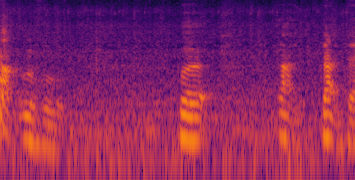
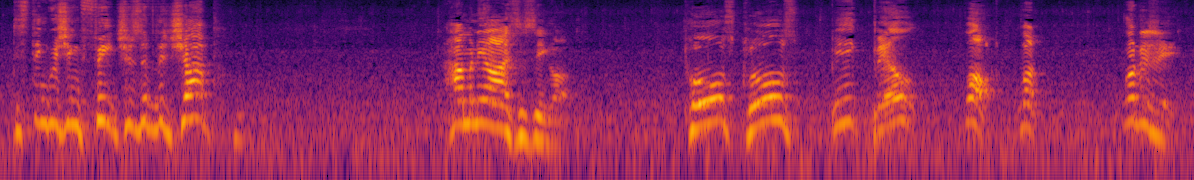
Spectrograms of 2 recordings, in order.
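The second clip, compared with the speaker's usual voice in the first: higher, louder brisk military voice; pompous army officer; 5 semitones higher, 6 dB louder than usual. Acted. Ant officer grilling Cynthia about Norman, brisk and loud. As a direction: bark questions like a stiff officer.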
